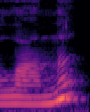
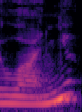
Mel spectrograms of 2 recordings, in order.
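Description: First: Лан slowed, with a firm hard "n" at the end; hard final consonant. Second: Лань with a softened "n" at the end; soft final consonant. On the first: Teacher showing all consonants are hard, firm slow ending. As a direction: draw out лан and finish on an unsoftened н. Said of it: "тут всі приголосні тверді". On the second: Teacher pointing out the soft consonant, softened ending. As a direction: palatalise the last sound of лань. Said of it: "є один м'який приголосний". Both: Shown as a demonstration.

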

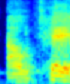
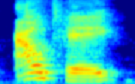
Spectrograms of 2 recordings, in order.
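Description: First: "aute" with the weight on TE; second-syllable stress. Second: "aute" with the weight on AU; first-syllable stress. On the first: Teacher recapping the personal pronoun for students, "aute" accented on the second syllable. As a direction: save the stress for the end of "aute". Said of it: "the personal pronoun is". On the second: Teacher recapping the demonstrative for students, "aute" accented on the first syllable. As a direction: punch the opening syllable of "aute". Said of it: "So the demonstrative is". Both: Shown as a demonstration.

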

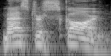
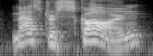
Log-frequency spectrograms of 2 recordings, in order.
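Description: First: Slow, weighty, drawn out; dramatic slow announcement. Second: Louder, higher, very slow; booming slow proclamation. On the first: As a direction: savour each word like a hero's title. Dwight booms his role name. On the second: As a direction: boom it out like a grand title. Dwight repeats even bigger. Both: Acted.

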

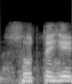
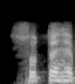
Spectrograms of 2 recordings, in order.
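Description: First: ਸੁਤ ਹੀ as sute-hee; closed hee ending. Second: ਸੁਤ ਹੈ run together as suta-he; open he ending. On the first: Teacher showing students what not to read, closed hee ending. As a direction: end ਸੁਤ ਹੀ on a long ee. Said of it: "ਸੁਤ ਹੀ ਨਹੀਂ ਪੜ੍ਹਨਾ". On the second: Teacher showing students the correct reading, open he ending. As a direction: end ਸੁਤ ਹੈ on an open e sound. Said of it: "ਸੁਤ ਹੈ ਪੜ੍ਹਨਾ ਹੈ". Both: Shown as a demonstration.

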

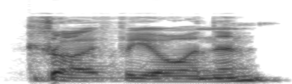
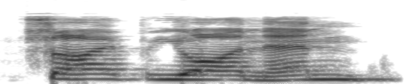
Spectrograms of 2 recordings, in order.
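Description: First: Said in the usual way. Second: Higher repeat. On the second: Real, not acted. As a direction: repeat the apology higher and longer.

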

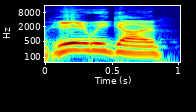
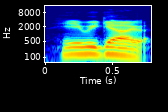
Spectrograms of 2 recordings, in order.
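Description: First: Loud, hyped call; excited. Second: Said in the usual way. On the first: Real, not acted. Player announcing the next turn to viewers, loud and hyped. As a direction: kick off the turn with a shout.

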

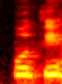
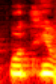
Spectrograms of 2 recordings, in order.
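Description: First: পুঁতি with nasal পুঁ and plain unaspirated তি; correct pronunciation. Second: পুঁথি said with a nasal পুঁ and aspirated থি; mispronounced word. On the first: Student correcting her viva slip, পুঁতি with plain t. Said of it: "পুঁতি হবে". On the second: Student retelling her viva slip, saying পুঁথি with aspirated th. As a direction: say পুঁথি with breathy th, the wrong way. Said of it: "পুতির জায়গায় পুঁথি". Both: Shown as a demonstration.

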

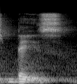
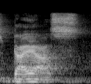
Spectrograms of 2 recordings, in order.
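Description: First: "days" as one long syllable; drawn-out "days", rhyming with "haze"; taught pronunciation. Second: "dais" said as DYE-as; two-part "dais", opening like "die"; common mispronunciation. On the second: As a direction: say "dais" with an eye vowel, two syllables. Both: Shown as a demonstration. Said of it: "pronunciation of a word that most people get incorrect".

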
